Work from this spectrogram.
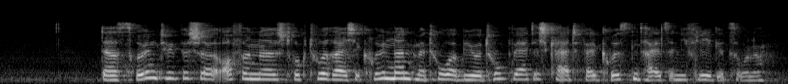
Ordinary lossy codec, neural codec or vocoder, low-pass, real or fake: none; codec, 16 kHz, 8 kbps, FunCodec, trained on LibriTTS, 25 frames a second; 7.2 kHz; fake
